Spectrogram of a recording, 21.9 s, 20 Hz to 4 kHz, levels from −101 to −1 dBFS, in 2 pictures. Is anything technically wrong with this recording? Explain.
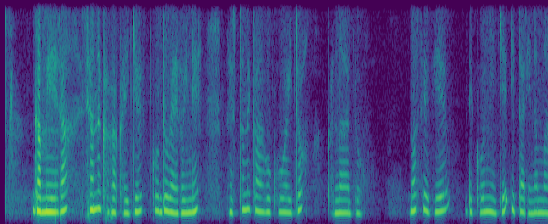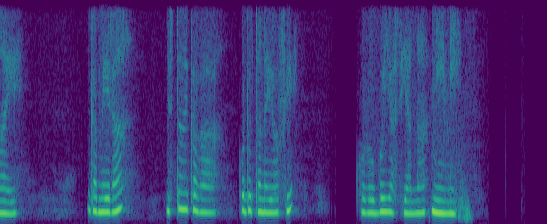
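Yes. From 0.75 to 0.80 s the loudest peak turns harsh and crackly, about 4 dB over full scale with roughly 7 percent of samples flattened. This is microphone overload, likely from input gain set too high for the converter.

The level then drops abruptly, by about 5 dB at 1.11 s and about 2 dB more at 2.13 s. This is the microphone volume being stepped down, likely by the call software reacting to that clipped peak. Sound and background fall together.

Nothing reaches above 4 kHz, which fits the narrowband G.711 call path it travelled through.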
